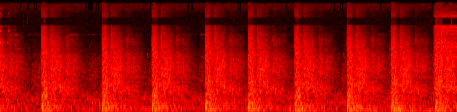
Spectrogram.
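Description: Gunshots crack at the shooting yard in the video game Sift Heads World, about eight sharp reports in a steady rhythm roughly one second apart, each followed by a short decaying echo, fairly faint and with no talking.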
